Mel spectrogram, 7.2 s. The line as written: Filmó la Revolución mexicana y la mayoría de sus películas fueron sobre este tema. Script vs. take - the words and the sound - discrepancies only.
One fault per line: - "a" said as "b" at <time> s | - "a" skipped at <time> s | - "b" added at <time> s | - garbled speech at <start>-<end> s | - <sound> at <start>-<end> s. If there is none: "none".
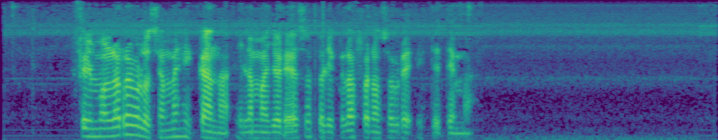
none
